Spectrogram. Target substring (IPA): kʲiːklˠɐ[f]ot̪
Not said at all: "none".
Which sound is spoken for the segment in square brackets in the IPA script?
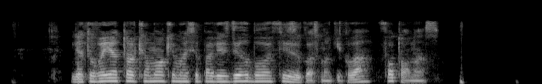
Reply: f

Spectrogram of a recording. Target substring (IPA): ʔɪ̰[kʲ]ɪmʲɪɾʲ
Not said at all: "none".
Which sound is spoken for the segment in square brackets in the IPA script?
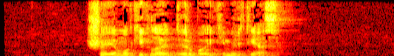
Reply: kʲ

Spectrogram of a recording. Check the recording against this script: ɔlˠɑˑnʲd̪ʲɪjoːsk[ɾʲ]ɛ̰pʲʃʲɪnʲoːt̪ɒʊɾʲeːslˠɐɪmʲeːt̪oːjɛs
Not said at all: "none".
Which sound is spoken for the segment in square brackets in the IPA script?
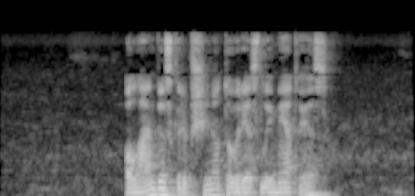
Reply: ɾʲ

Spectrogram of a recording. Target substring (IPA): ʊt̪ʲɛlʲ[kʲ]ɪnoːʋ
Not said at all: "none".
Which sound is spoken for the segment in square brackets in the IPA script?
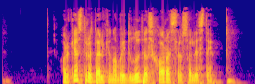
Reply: kʲ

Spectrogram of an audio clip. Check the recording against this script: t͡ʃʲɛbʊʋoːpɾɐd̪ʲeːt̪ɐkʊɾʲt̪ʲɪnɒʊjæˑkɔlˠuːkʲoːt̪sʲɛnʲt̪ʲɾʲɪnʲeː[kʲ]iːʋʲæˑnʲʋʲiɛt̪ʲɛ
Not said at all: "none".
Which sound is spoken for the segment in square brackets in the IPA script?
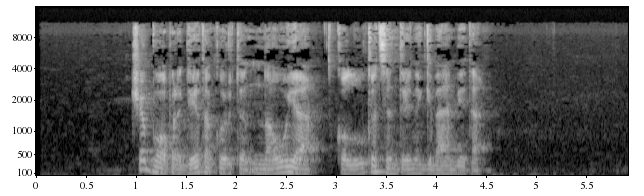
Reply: ɡʲ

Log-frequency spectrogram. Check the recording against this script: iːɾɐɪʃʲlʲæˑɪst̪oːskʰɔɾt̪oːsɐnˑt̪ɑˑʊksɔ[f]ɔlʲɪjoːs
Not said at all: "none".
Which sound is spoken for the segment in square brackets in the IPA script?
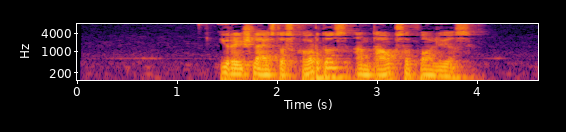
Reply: f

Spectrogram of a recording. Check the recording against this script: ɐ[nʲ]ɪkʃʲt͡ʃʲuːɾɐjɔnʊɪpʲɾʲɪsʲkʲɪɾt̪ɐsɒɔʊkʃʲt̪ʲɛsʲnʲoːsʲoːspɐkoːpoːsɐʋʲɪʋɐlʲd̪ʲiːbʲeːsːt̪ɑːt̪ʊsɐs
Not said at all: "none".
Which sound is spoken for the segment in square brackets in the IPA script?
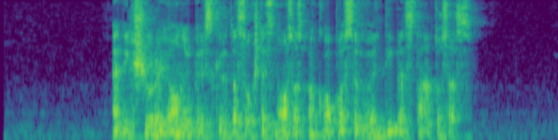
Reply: nʲ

